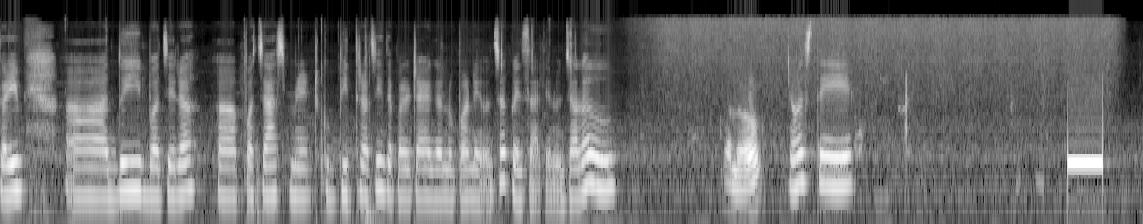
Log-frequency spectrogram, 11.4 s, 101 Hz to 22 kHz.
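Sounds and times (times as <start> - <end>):
speech: 0.0 - 6.4, 7.2 - 8.8
faint phone line hiss: 6.3 - 11.3
busy-signal beep on a phone line after a caller was cut off: 10.7 - 11.1.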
